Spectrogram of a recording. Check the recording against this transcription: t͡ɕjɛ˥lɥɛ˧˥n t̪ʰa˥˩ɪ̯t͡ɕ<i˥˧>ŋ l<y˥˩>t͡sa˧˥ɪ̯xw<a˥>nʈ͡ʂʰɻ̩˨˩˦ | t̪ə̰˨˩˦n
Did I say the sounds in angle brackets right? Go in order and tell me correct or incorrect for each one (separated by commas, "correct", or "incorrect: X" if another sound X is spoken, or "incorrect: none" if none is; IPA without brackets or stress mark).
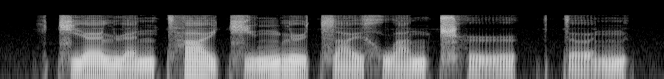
incorrect: i˧˥, correct, incorrect: a˧˥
